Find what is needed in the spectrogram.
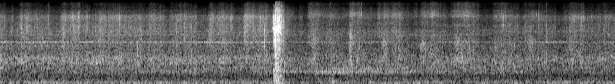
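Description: Wind buffeting the camera's microphone, a steady low rumble, with one sharp knock about five and a half seconds in.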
